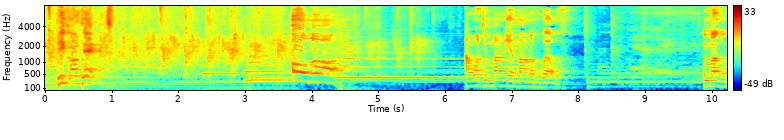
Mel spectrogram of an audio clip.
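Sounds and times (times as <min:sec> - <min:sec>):
audience clapping: 0:00.0 - 0:06.1, 0:08.1 - 0:09.7
speech: 0:00.2 - 0:01.2, 0:06.3 - 0:08.3, 0:09.9 - 0:10.2.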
